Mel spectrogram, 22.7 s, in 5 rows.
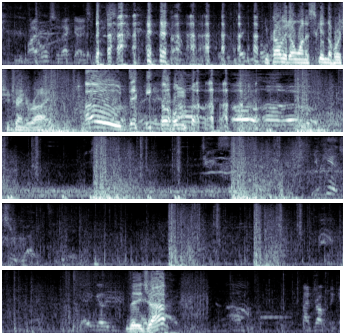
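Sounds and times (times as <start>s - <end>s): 
speech: 0.2s - 8.4s, 19.8s - 20.5s
laughter: 1.1s - 3.8s, 5.8s - 8.7s
low rumble: 7.3s - 14.9s
rifle gunfire in a video game: 10.2s - 11.2s, 12.1s - 13.2s, 15.8s - 17.6s.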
